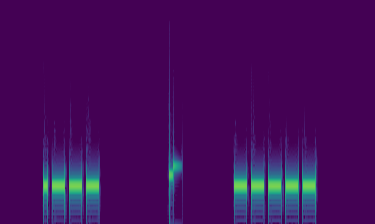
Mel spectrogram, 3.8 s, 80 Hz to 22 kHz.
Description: Morse code, heard as a keyed tone, about 28 wpm, 700 Hz. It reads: J 0
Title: Single Letter-Number - Rapid-Fire 28wpm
